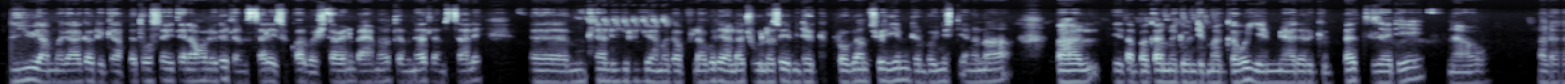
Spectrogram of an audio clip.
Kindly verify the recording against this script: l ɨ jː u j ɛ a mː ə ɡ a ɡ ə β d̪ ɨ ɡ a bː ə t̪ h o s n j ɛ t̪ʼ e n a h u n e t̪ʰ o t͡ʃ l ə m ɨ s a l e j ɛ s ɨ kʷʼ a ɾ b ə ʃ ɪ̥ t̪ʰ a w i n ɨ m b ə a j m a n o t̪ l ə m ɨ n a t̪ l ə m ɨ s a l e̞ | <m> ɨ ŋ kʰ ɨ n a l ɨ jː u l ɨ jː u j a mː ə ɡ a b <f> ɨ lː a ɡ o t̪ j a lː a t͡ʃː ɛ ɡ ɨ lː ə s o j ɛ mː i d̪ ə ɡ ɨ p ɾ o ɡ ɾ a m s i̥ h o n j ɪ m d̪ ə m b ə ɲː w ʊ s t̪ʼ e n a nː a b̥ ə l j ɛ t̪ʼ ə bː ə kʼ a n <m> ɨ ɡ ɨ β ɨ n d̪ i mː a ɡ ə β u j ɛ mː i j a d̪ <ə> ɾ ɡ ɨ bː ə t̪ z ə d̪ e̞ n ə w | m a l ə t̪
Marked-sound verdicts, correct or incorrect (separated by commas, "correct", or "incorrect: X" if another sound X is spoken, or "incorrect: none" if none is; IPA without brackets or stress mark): correct, correct, correct, correct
